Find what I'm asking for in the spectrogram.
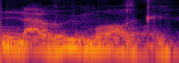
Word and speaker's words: La Rue Morgue: Wie es ausgesprochen wird, Le Rue Morgue. – La Rue Morgue.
